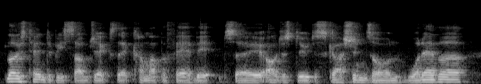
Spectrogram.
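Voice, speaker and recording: A man's voice: sits low, fairly even intonation, moderate pace, lo-fi sound. A man in his twenties from Adelaide with an Australian accent, chatting casually as a guest and dropping Aussie slang. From Adelaide, South Australia. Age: 20s. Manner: laid-back, uses Aussie slang. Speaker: guest, gaming YouTuber. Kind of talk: casual interview chat.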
